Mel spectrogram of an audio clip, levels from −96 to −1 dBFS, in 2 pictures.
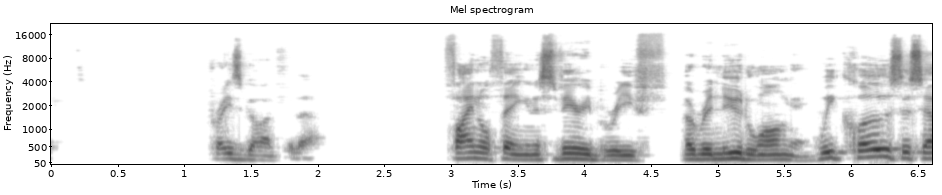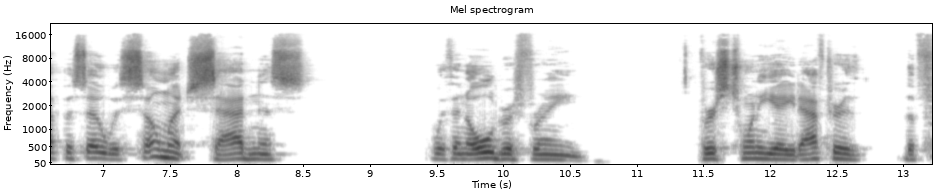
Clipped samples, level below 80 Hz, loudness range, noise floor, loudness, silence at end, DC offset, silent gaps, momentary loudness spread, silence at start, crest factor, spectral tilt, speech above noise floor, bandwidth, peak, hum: under 0.1%; -82 dBFS; 7 LU; under -90 dBFS; -30 LUFS; 0 s; under 0.1%; 2.07-2.91 s, 4.67-4.73 s, 8.68-9.42 s, 10.81-11.30 s, 12.77-12.96 s; 14 LU; 1.25 s; 20 dB; -3.5 dB/octave; over 59 dB; 16.5 kHz; -12 dBFS; none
